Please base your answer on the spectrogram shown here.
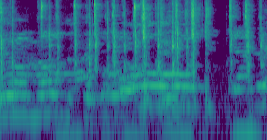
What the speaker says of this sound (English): Mr. On Demand typing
